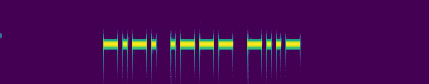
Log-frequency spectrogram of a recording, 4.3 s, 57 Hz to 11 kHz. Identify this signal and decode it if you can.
Morse code, heard as a keyed tone, about 25 wpm, 700 Hz. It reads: CJX
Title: USA Call Sign Postfixes - 3 Letters 25wpm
